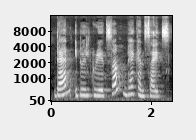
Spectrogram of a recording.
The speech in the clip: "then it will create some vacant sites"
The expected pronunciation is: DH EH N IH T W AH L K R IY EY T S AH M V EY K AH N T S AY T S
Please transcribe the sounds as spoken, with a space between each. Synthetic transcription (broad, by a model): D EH N IH T W AH L K R IY EY T S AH M B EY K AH N S AY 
